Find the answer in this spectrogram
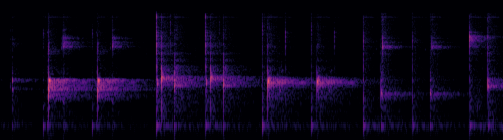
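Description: Animated-title sound effects: bright pinging, drip-like notes, each opening with a sharp click and ringing briefly, a few a second. The notes step down in pitch near the end, over a faint steady low tone.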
